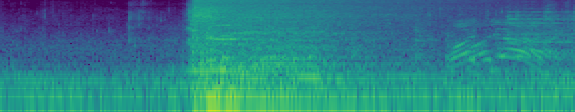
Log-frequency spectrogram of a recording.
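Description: A heavy metal hatch bursts open with a loud hiss.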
